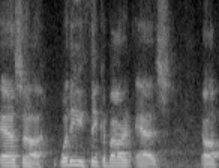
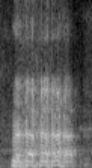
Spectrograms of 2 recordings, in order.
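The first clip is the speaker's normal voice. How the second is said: amused laugh; 2 semitones higher, 5 dB louder than usual. Real, not acted. Laughing at own coffee rant.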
